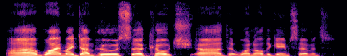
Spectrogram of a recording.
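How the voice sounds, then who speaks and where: Young male host, feisty and combative, rattles off stats, slightly high voice, dry close sound. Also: expressive, a bit bright, no room sound. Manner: feisty, argumentative, rapid-fire stats. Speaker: sports betting host. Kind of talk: casual sports betting chat.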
